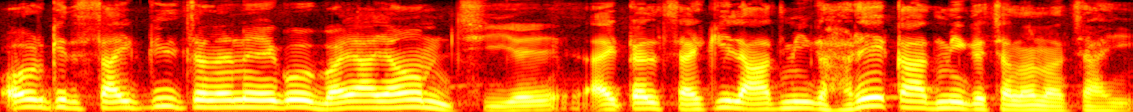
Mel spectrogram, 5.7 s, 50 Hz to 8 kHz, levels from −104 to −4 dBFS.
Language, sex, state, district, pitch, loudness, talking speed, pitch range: Maithili, male, Bihar, Madhepura, 165 Hz, -14 LUFS, 190 wpm, 135-185 Hz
